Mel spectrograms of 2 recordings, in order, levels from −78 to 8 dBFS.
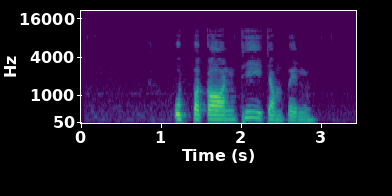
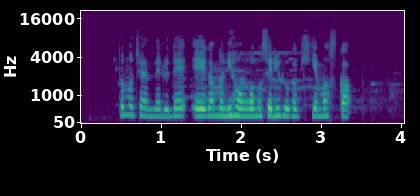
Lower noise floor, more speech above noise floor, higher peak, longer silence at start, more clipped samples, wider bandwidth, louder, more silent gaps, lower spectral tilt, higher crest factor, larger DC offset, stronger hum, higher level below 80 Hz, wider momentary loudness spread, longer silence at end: first, -62 dBFS vs -56 dBFS; first, 43 dB vs 34 dB; about the same, -2 dBFS vs -4 dBFS; first, 1.15 s vs 0.5 s; neither; about the same, 11.5 kHz vs 11 kHz; first, -19 LUFS vs -22 LUFS; neither; first, -8 dB/octave vs -3 dB/octave; about the same, 20 dB vs 18 dB; neither; neither; first, -56 dBFS vs -82 dBFS; first, 14 LU vs 8 LU; second, 0.55 s vs 0.7 s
